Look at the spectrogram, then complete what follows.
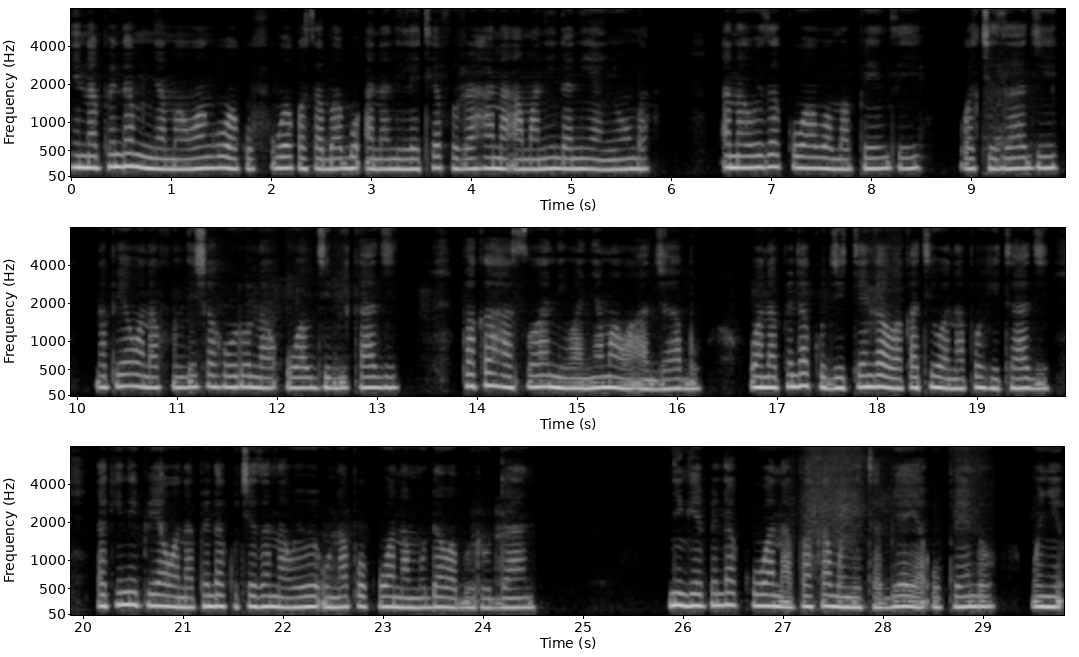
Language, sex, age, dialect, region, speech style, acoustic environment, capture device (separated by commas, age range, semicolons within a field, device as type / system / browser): Swahili, female, 25-34, Kenya - Nairobi Sheng-influenced, Kenya, happy; excited, people talking; traffic; nature, mobile / Linux / Chrome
